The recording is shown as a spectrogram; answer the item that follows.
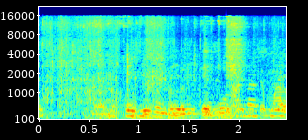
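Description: Silver link chains clinking against each other as they are handled, with a sharp metallic clink near the end.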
